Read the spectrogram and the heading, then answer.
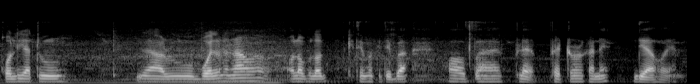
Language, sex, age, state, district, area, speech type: Assamese, male, 30-45, Assam, Golaghat, rural, spontaneous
